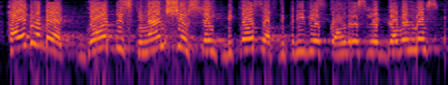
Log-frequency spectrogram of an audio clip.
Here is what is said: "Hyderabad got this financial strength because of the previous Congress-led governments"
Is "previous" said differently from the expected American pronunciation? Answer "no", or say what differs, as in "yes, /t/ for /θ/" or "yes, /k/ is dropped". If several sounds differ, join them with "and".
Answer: no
